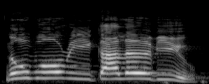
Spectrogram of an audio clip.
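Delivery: high, slow and sugary; high mock reassurance. Preacher mocking a false leader's promise, high and slow.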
